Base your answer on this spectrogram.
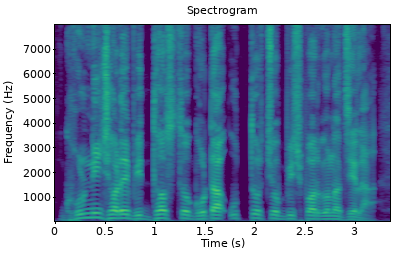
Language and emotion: Bengali, neutral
